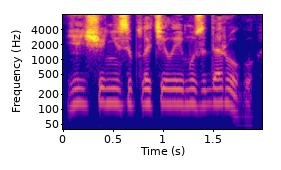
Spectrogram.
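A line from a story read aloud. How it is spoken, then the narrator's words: Frightened. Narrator (Russian): испуганно сказала она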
